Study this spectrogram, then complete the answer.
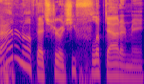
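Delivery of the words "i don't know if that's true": high, soft, very polite voice. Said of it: "very politely said".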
